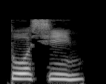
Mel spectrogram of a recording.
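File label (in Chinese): "多心", Mandarin Chinese; hsk; chinese-flashcards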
